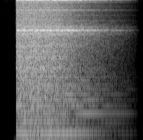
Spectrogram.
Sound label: sci-fi laser shot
